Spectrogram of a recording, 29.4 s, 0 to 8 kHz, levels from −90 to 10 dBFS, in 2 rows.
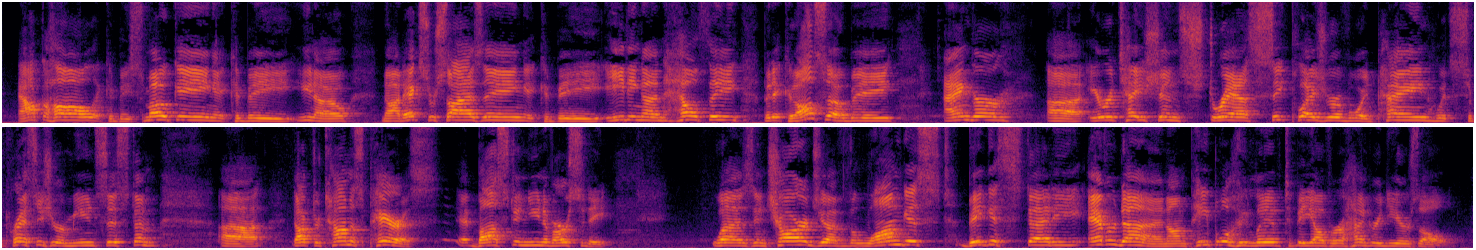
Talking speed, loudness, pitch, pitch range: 125 wpm, -19 LUFS, 210 Hz, 180-225 Hz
